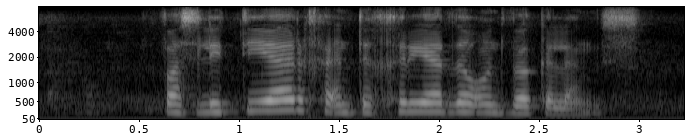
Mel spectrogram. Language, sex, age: Afrikaans, female, 21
